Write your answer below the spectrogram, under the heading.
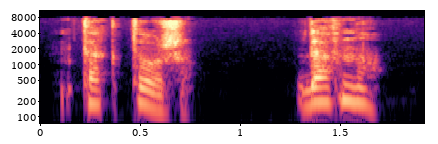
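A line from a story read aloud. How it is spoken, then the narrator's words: Sudden quiet words. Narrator (Russian): вдруг тихо сказал Ножик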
